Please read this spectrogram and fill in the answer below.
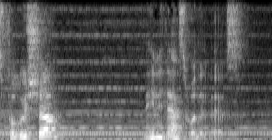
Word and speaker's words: Felucia: them so Lucia Lucia so it is Felucia I said Fallujah but it's Felucia maybe that's what it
